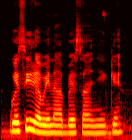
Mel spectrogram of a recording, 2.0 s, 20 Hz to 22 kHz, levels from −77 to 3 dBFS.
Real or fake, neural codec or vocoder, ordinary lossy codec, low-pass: fake; vocoder, 44.1 kHz, 128 mel bands, Pupu-Vocoder; none; none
